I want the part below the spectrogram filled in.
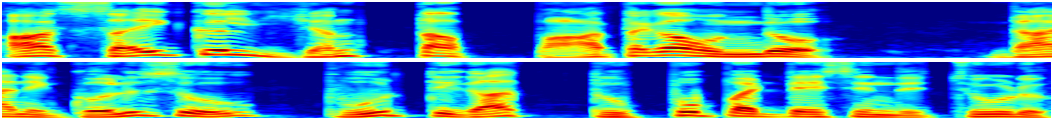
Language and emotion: Telugu, disgusted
